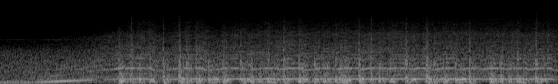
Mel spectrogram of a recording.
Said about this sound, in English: the sound is probably giving you a hint that this vehicle is part of the sports classics category in GTA Online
